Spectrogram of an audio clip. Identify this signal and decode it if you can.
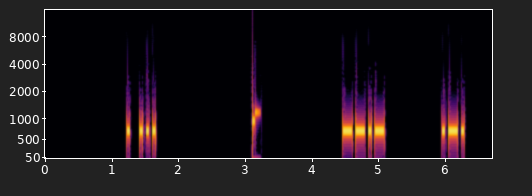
Morse code, heard as a keyed tone, about 25 wpm, spaced as for 13 wpm, 700 Hz. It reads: ES QR
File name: Top 20 QSO Elements - 6x Character Spacing - 25wpm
